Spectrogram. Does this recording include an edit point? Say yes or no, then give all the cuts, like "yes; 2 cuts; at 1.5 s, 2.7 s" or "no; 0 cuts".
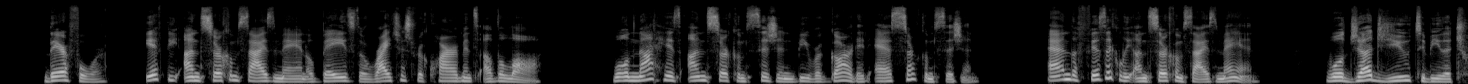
yes; 1 cut; at 13.1 s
